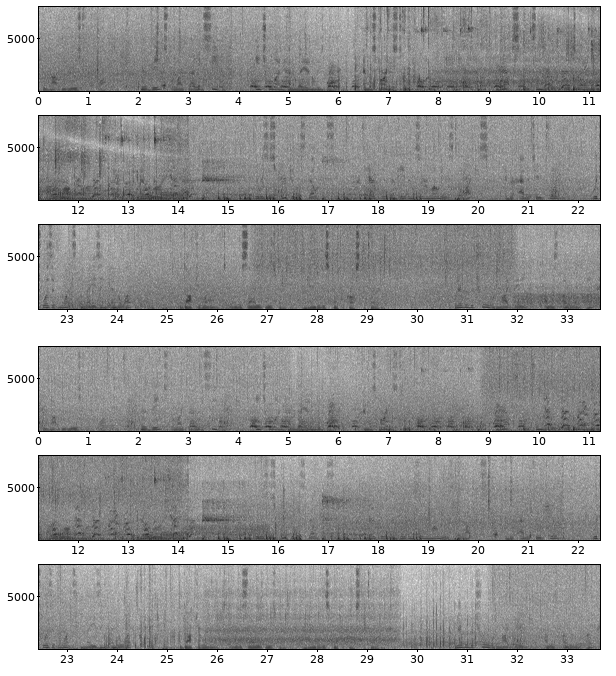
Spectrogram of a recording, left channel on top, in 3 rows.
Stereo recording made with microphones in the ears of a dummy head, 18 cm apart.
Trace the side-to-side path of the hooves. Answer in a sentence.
You can hear the hooves go from the left side to the right.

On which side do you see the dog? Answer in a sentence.
You can hear the dog on the right.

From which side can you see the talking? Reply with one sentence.
In this clip you hear the talking on the left.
